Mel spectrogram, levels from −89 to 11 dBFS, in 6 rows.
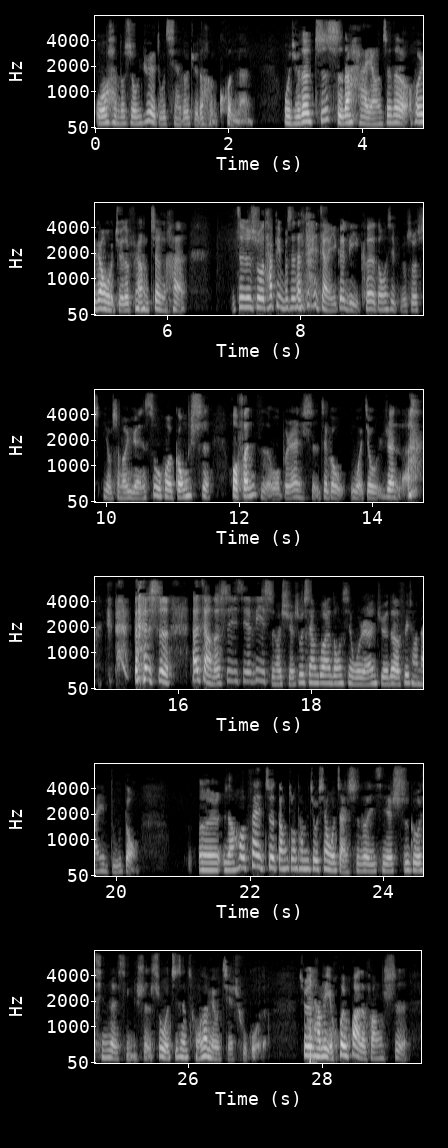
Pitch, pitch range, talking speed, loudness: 200 Hz, 175-240 Hz, 300 characters per minute, -24 LUFS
